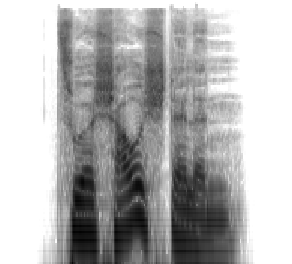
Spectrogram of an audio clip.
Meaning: display, exhibition
- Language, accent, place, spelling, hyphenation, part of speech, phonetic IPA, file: German, Germany, Berlin, Zurschaustellen, Zur‧schau‧stel‧len, noun, [tsuːɐ̯ˈʃaʊ̯ˌʃtɛlən], De-Zurschaustellen.ogg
